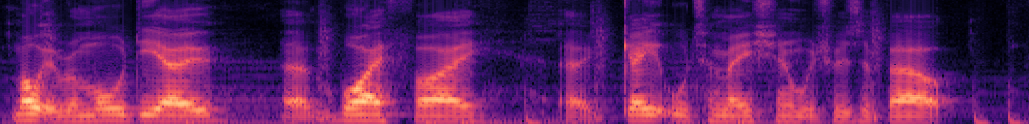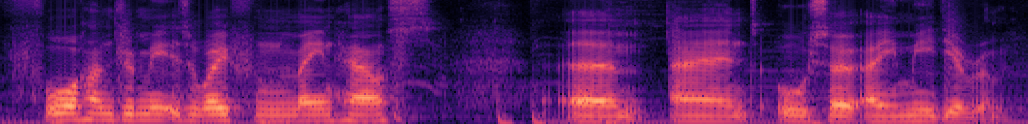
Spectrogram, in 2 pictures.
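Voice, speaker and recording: A man's voice: medium pitch, fairly even intonation, a little slow, creaky, soft background music. Man presenting a project walkthrough. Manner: informal, explanatory. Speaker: audio visual installer presenting company channel.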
